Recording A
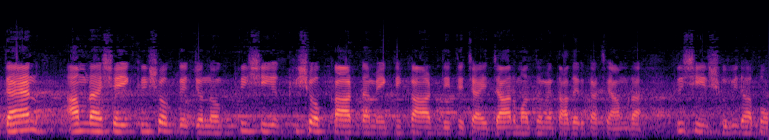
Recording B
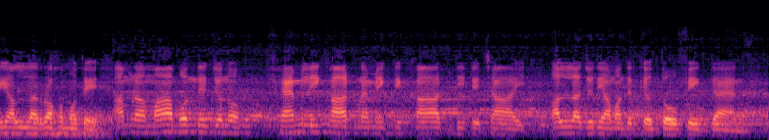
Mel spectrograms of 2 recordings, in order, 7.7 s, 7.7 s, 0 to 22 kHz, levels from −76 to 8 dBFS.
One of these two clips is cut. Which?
B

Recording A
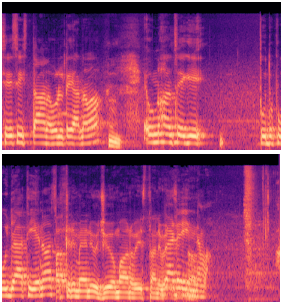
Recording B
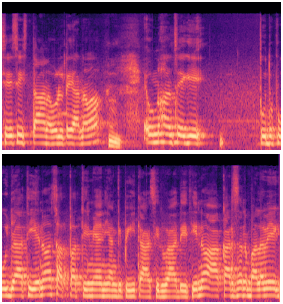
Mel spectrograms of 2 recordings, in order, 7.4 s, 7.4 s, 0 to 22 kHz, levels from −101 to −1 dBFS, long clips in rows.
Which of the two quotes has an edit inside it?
A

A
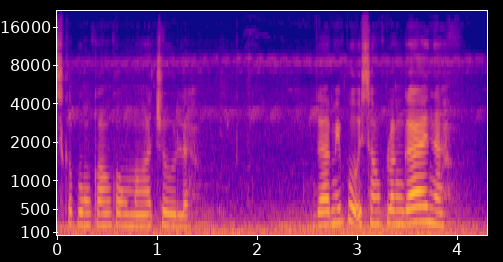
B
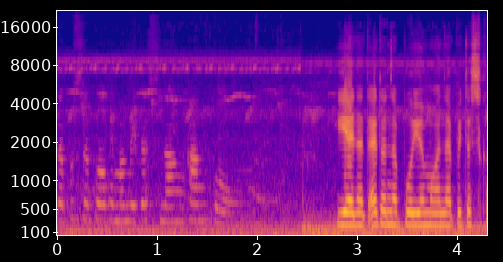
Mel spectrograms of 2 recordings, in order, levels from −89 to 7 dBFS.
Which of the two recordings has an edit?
B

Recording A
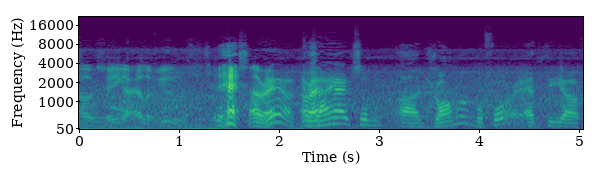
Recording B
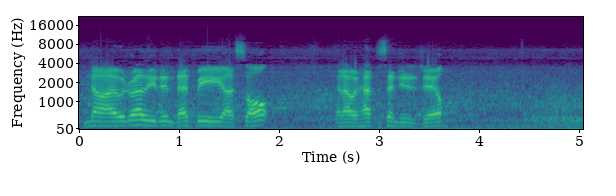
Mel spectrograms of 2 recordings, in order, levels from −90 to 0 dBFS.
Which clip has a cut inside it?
A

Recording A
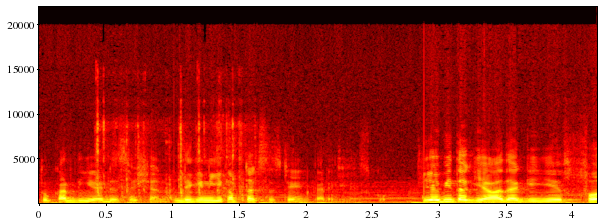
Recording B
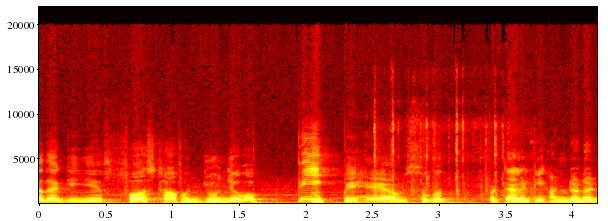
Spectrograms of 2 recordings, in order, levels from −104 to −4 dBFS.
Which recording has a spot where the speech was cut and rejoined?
A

